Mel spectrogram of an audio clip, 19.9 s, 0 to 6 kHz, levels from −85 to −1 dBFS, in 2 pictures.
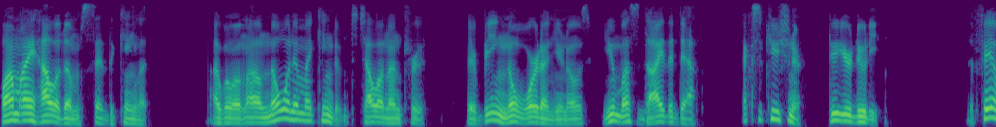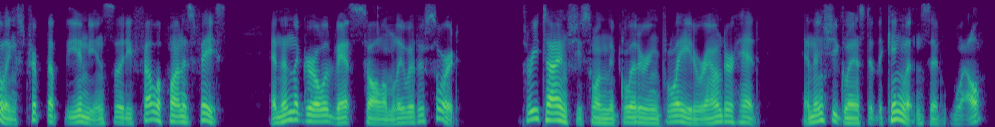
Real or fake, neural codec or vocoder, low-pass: fake; vocoder, 22.05 kHz, 80 mel bands, Vocos; 5.4 kHz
